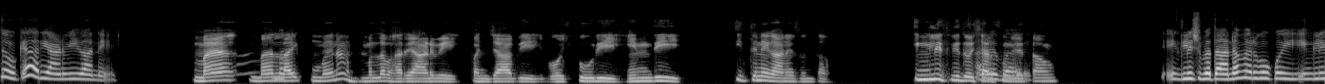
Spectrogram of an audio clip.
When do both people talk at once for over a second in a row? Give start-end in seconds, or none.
none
